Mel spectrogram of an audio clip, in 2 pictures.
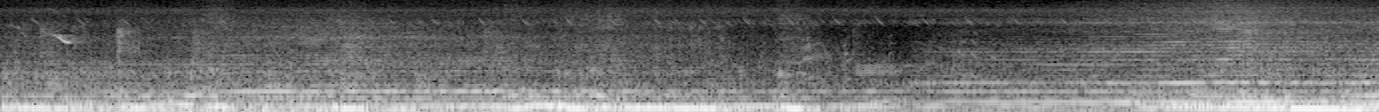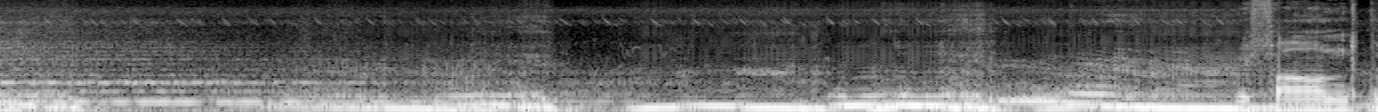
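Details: A vocal lion pride gathered together in the centre of Dead Tree Island, Moremi, roaring after sensing rivals. Deep grunting roars arch and fall in repeated bouts, several animals overlapping, over a steady background music drone.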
